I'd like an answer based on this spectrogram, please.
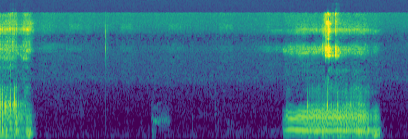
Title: No... I Don't Snore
